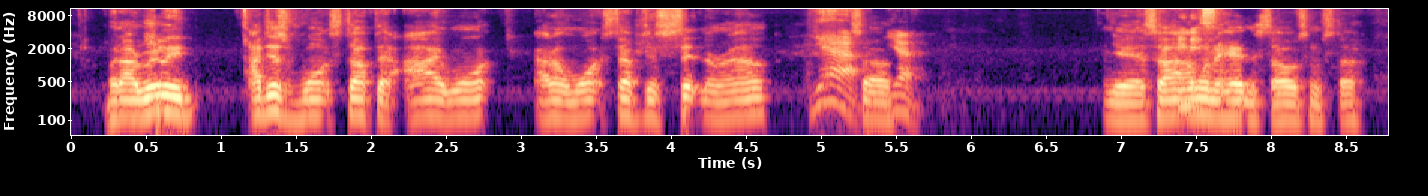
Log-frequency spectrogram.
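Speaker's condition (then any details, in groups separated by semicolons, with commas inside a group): No condition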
